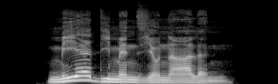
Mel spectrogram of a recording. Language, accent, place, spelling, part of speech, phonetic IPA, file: German, Germany, Berlin, mehrdimensionalen, adjective, [ˈmeːɐ̯dimɛnzi̯oˌnaːlən], De-mehrdimensionalen.ogg
- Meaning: inflection of mehrdimensional: 1. strong genitive masculine/neuter singular 2. weak/mixed genitive/dative all-gender singular 3. strong/weak/mixed accusative masculine singular 4. strong dative plural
